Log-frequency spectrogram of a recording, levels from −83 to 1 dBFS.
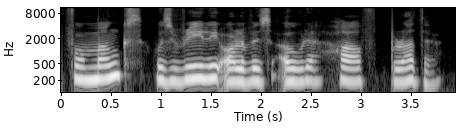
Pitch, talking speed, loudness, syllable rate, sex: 200 Hz, 120 wpm, -15 LUFS, 3.7 syllables/s, female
